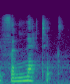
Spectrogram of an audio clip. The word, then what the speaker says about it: phonetics: it says o phone but fetics you say phonetics Uh you I struggled a little bit more with you.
